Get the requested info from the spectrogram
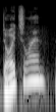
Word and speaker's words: Deutschland: And this is it Deutschland?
